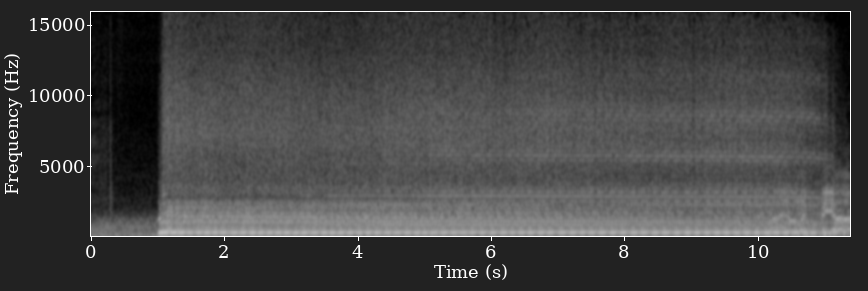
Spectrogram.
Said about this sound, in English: I'm really glad you have earplugs. It's close to 10 a.m. as I climb the ladder up to the valve handle of the old Olympia Brewing Company whistle.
